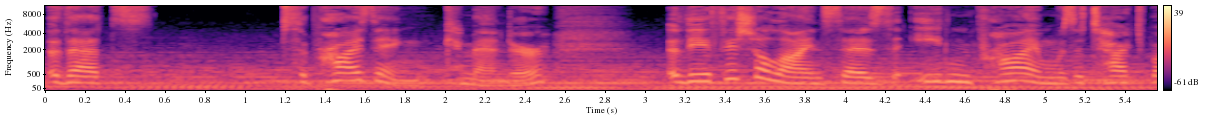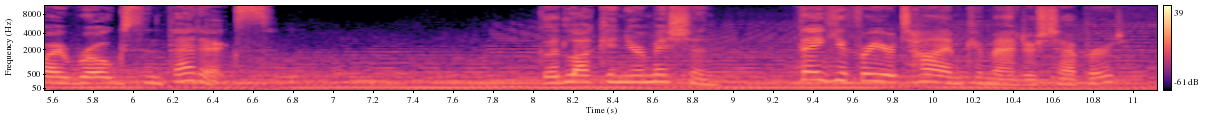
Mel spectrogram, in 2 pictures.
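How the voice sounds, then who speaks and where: A woman's voice: medium pitch, animated, normal speed, natural voice. Woman as a pointed TV reporter, music behind. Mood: cool, formal. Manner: polished, pointed, insinuating. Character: probing, confrontational female TV news reporter. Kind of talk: video game voice acting.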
